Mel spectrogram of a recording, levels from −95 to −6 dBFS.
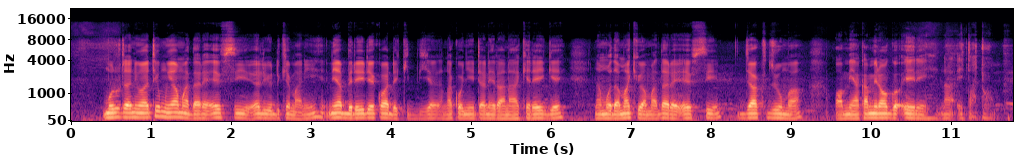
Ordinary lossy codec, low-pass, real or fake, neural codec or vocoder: none; 14.4 kHz; real; none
